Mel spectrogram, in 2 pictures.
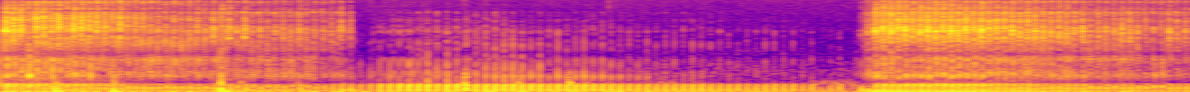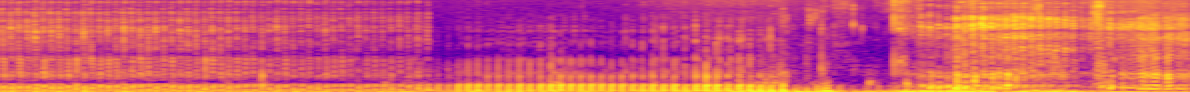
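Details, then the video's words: Cheetah purring while cuddling: deep, rough rumbling vibration, loud and steady, broken by abrupt shifts between inhaled and exhaled phases every few seconds, with no other clear sounds. "Cheetah Cuddling & Purring"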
